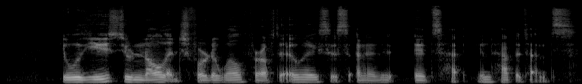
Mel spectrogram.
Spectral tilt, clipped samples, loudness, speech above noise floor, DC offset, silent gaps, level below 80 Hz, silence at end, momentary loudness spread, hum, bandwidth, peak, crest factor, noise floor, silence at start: -4.5 dB/octave; under 0.1%; -34 LUFS; 32 dB; under 0.1%; none; -80 dBFS; 0.1 s; 10 LU; none; 16 kHz; -16 dBFS; 18 dB; -66 dBFS; 0.65 s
